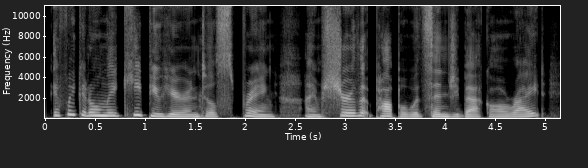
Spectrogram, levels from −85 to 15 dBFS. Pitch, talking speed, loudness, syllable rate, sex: 220 Hz, 235 wpm, -17 LUFS, 5.3 syllables/s, female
